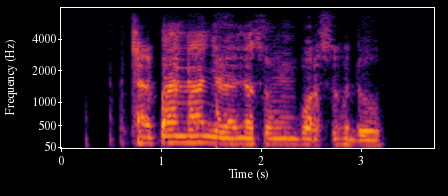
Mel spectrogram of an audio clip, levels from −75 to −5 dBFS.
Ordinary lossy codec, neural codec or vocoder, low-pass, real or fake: Opus, 24 kbps; codec, 44.1 kHz, 1.7 kbps, Pupu-Codec; 7.2 kHz; fake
